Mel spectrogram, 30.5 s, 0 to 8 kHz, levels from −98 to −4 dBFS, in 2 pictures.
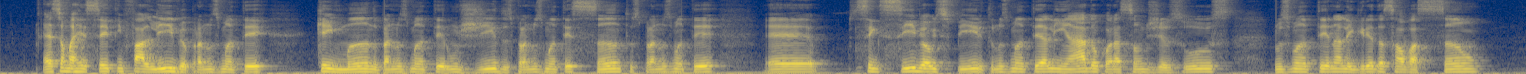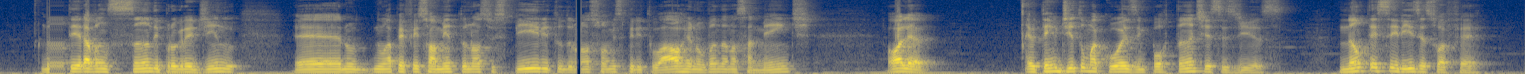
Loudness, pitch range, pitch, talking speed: -17 LUFS, 100-115 Hz, 110 Hz, 140 wpm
